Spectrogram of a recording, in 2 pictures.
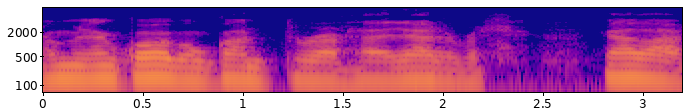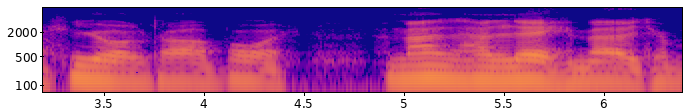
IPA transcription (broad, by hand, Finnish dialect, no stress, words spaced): semːoneŋ koeʋuŋ kɑntːurɑ sielæ jærʋesːæ jɑlɑ sijoltɑː poes jɑ mænhæl lehmæ ei se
